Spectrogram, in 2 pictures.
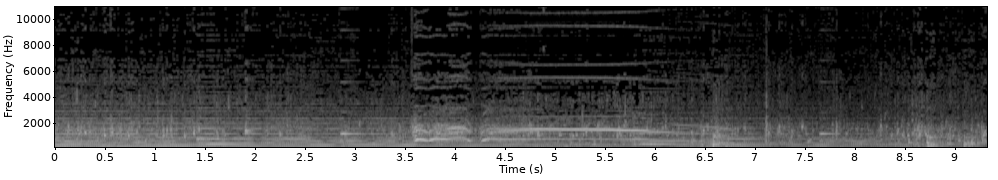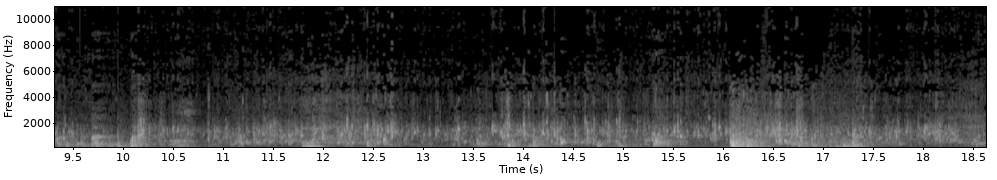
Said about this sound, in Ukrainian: Вода шумить что-то незвычайно, як гром далекий. Густо, глухо.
